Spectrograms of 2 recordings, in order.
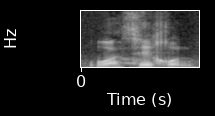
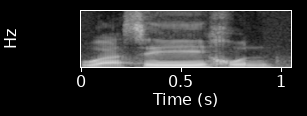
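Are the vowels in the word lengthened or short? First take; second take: Short; Lengthened. First: All the vowels are said short. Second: One vowel is drawn out long. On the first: The speaker calls it right. "Wasikhun pendek" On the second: The speaker calls it wrong. "bukan juga wasikhun"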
